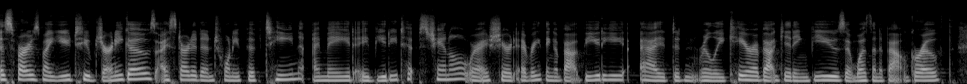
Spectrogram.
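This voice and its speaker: A woman speaks with an American accent at medium pitch and a fairly quick pace. Her intonation is fairly even and her loudness very even. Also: hardly any pauses. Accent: Southern with a little Midwest. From US Midwest, Indiana. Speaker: video editing teacher and content creator. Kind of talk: podcast introduction monologue.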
